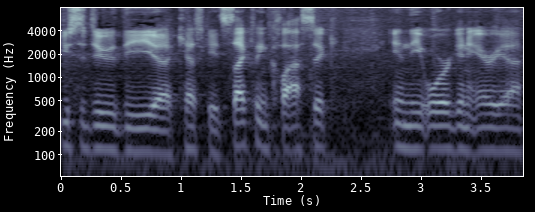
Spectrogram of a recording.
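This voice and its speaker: A man's medium-pitched voice moves at a moderate pace, with noticeable background noise present. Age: 50s. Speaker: cycling vlogger. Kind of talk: video narration.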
